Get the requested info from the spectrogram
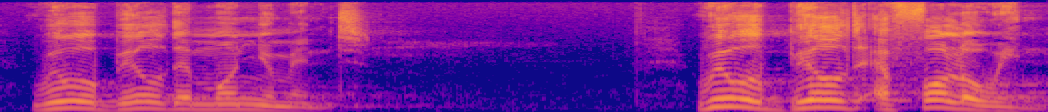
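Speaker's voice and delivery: usual speaking voice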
